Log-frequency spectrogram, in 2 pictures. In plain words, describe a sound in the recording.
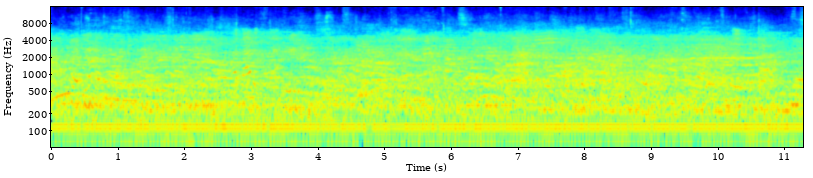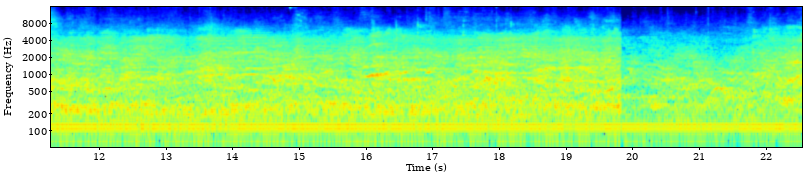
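Many children's voices chatter and echo around a large hall.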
